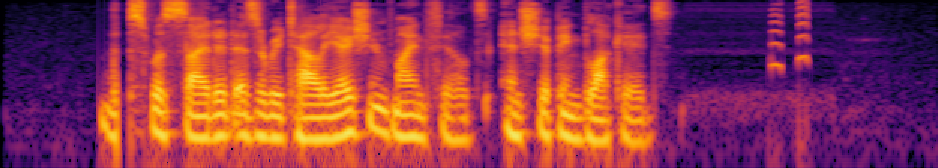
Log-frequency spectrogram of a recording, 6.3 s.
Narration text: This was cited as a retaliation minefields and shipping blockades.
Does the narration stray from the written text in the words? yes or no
no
